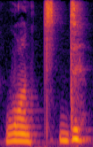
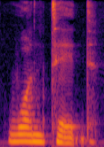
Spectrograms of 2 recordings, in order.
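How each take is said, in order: First: The ending is merged into the previous sound. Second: The ending is said as a separate syllable. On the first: The speaker calls it wrong. "If we don't separate these sounds" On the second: The speaker calls it right. "you need to separate"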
